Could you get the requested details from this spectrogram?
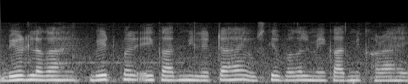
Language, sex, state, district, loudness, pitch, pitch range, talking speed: Hindi, female, Uttar Pradesh, Etah, -15 LUFS, 200 Hz, 190-205 Hz, 235 wpm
